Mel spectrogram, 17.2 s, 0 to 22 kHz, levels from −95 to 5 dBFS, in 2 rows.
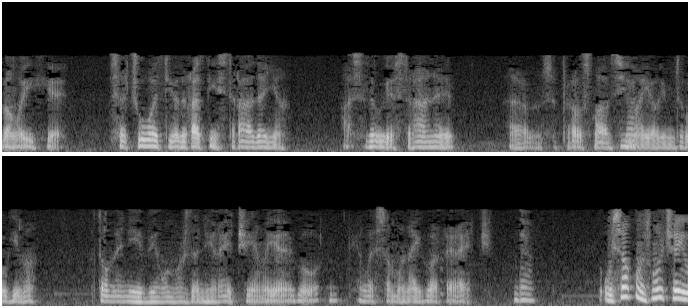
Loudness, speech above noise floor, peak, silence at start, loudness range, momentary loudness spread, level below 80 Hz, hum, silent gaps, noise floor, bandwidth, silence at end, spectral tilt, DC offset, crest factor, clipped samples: -23 LUFS; 31 dB; -2 dBFS; 0 s; 4 LU; 17 LU; -54 dBFS; none; none; -53 dBFS; 5.4 kHz; 0 s; -9.5 dB/octave; under 0.1%; 20 dB; under 0.1%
